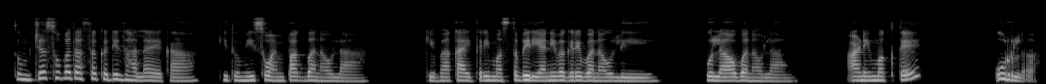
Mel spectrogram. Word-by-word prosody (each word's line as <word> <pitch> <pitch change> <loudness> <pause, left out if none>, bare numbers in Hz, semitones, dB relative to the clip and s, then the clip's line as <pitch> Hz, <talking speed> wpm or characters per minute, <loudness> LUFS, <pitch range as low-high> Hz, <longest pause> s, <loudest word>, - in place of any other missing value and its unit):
तुमच्या 240 +3 +1
सोबत 290 0 0
असं 270 0 0
कधी 235 -1 +1
झालंय 180 -4 -1
का? 165 - -4 0.4
की 200 - -3
तुम्ही 185 0 +1
स्वयंपाक 185 -2 +1
बनवला 165 -4 -2 0.7
किंवा 175 -2 -3
काहीतरी 185 +1 +1
मस्त 180 +2 0
बिर्याणी 185 -2 +5
वगैरे 185 -1 +3
बनवली, 165 -2 -1 0.5
पुलाव 175 -2 +3
बनवला 160 -4 -2 0.7
आणि 190 0 +3
मग 190 -1 +1
ते 215 +3 +4 0.9
उरलं 190 -10 +2
185 Hz, 125 wpm, -28 LUFS, 170-195 Hz, 0.9 s, बिर्याणी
